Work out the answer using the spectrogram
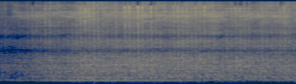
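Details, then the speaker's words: HVAC blower motor restarted by hand after failing to run in summer heat: steady low hum with rushing air building over a second then holding even, no scraping or rattle; blower running normally. "You can hear it working. All right, the air is blowing."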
